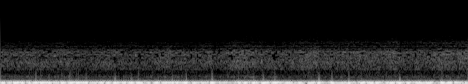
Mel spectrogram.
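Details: Loud electronic music with a heavy throbbing bass beat and no animal voices.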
